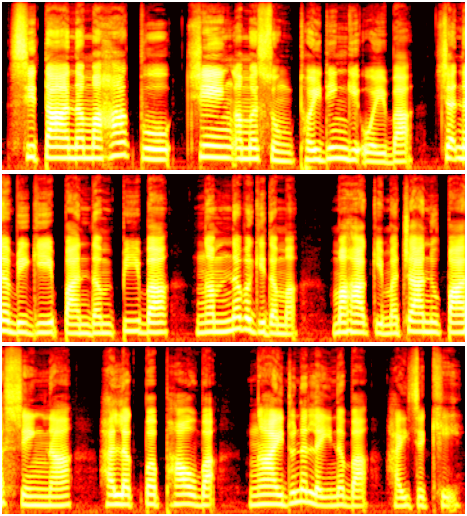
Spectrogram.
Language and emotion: Manipuri, neutral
